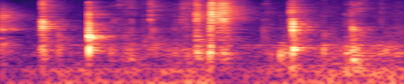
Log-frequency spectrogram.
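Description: A string of irregular sharp clicks and crackles, spaced unevenly with quiet between them.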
